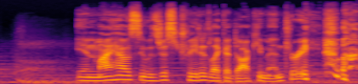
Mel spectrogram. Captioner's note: laughs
